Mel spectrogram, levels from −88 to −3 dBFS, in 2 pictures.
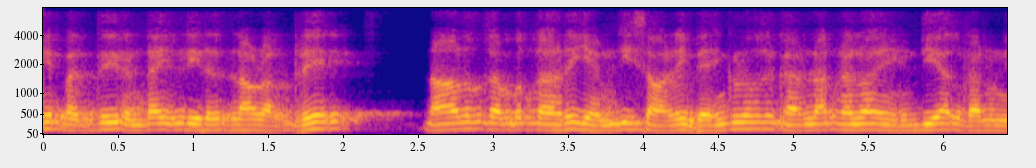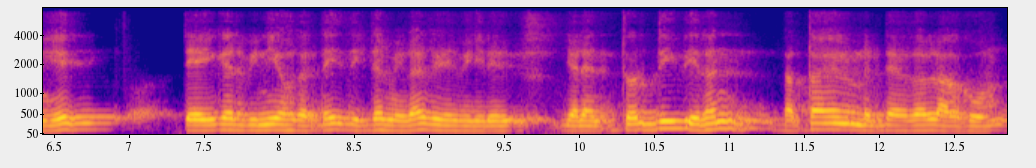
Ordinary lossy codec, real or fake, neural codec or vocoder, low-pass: none; fake; codec, 16 kHz in and 24 kHz out, 0.9 kbps, LongCat-Audio-Codec, fine tuned four codebook decoder; 7.2 kHz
